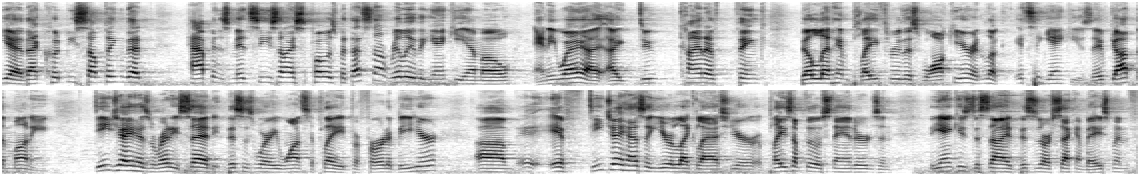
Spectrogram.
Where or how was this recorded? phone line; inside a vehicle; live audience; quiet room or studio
live audience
